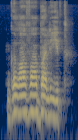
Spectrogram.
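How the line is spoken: Sighing. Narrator (Russian): вздохнул архимаг

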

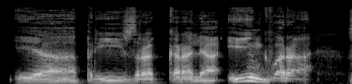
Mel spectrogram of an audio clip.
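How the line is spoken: Sepulchral voice. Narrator (Russian): загробным голосом сообщил я

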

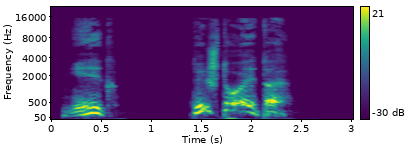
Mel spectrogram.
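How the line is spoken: Distant alarmed voice. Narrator (Russian): Как бы издалека до него дошел встревоженный голос Шептуна

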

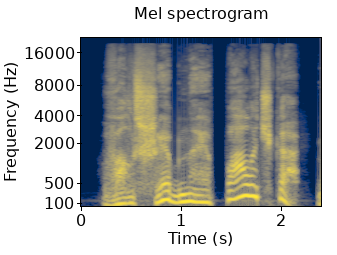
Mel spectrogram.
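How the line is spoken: Breathless disbelief. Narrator (Russian): не веря себе, выдохнул Лютик

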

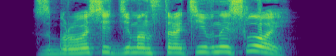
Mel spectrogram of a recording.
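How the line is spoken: Shouted. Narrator (Russian): крикнула она

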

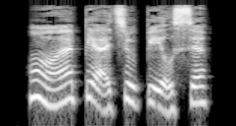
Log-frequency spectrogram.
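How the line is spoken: Woman grumbling. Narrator (Russian): заворчала одна из женщин

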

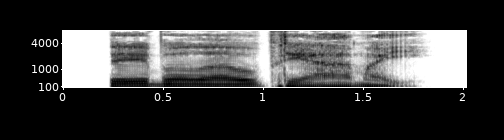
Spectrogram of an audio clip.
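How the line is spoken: Plain. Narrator (Russian): сказал он

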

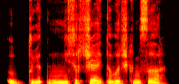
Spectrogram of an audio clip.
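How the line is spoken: Mumbled apologetically. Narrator (Russian): пробормотал он

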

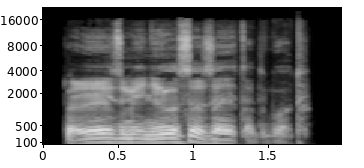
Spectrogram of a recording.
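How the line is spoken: Deep bass, gnome. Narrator (Russian): пробасил гном

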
